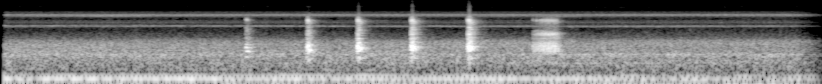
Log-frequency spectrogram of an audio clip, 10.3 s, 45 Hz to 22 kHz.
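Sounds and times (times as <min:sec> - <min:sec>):
large forest gecko Gekko smithi vocalisation in Johor Peninsular Malaysia: 0:02.8 - 0:07.5.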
